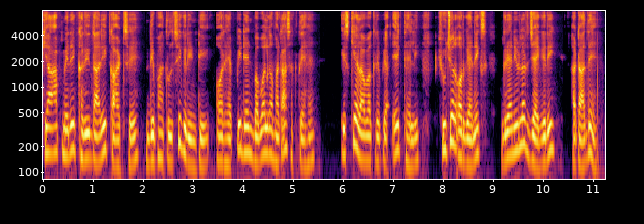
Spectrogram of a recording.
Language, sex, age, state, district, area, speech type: Hindi, male, 18-30, Madhya Pradesh, Jabalpur, urban, read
